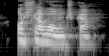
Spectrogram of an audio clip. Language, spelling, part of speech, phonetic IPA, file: Polish, ośla łączka, noun, [ˈɔɕla ˈwɔ̃n͇t͡ʃka], LL-Q809 (pol)-ośla łączka.wav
